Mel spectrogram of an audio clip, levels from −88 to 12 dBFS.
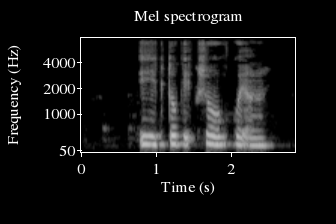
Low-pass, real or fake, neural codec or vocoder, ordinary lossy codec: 7.2 kHz; real; none; MP3, 64 kbps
